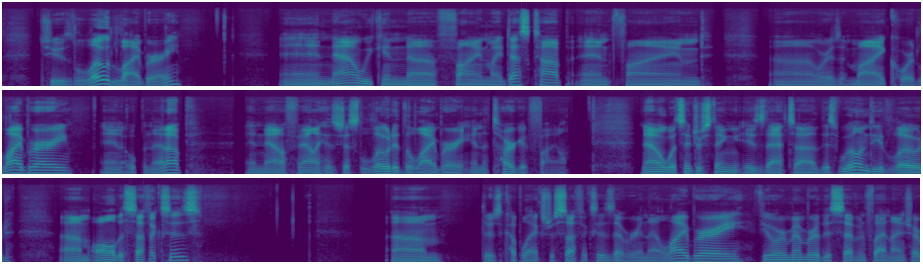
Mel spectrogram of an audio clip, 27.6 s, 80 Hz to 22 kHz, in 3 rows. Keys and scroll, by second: 18.8 shift+d, 21.1 Return.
